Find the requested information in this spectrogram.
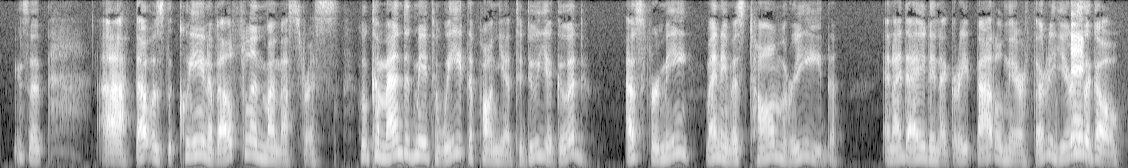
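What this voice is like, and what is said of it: Put-on Scottish accent. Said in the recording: “I feel like I nailed that Scotland accent. ... It's the first one I did to where I didn't feel like I was choking.”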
